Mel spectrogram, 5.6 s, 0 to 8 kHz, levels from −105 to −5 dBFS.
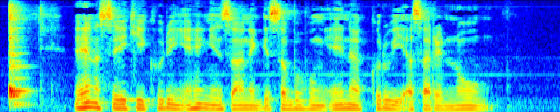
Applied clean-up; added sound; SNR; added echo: none; Cowbell; 1 dB; none.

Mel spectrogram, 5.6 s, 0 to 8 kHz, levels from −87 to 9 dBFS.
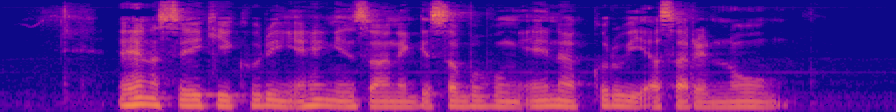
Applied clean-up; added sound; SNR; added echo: none; none; none; none.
